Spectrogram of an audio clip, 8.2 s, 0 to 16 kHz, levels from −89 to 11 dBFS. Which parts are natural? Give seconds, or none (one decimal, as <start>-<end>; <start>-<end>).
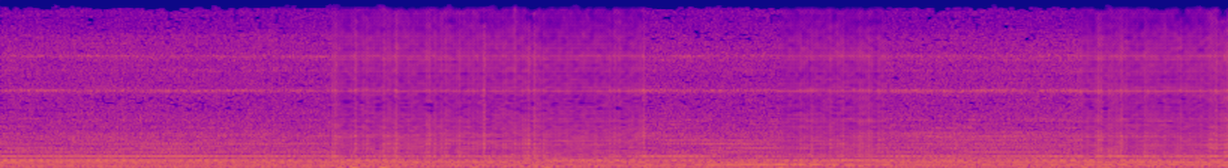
0.0-2.2; 4.3-5.2; 5.9-7.2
